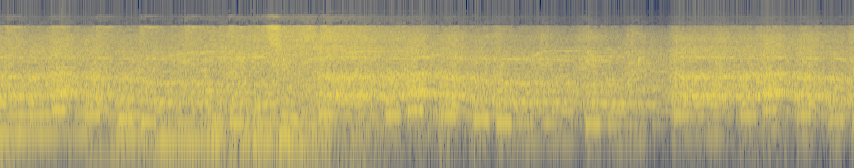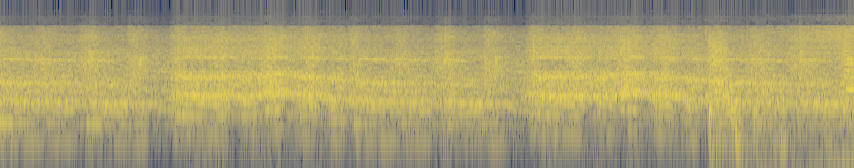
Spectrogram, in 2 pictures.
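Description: Background music: a song with sung vocals in repeating phrases, about one every three and a half seconds.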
